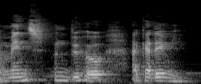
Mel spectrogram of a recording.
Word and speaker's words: Mensch und Büro Akademie: Mas a gente fala que no final do curso tem uma prova oral para que todo mundo possa falar o nome do seu certificado com a pronúncia correta. Mensch und Büro Akademie, tá?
